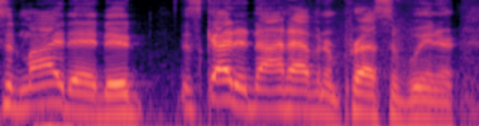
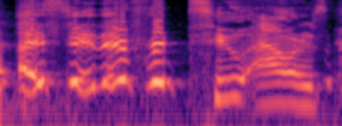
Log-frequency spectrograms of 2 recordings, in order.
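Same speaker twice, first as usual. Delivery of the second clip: much higher, slow, whiny half-sob; mock crying; 13 semitones higher, 7 dB louder than usual. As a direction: wail it like a hammed-up cry. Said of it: "and I stayed there for two hours".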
